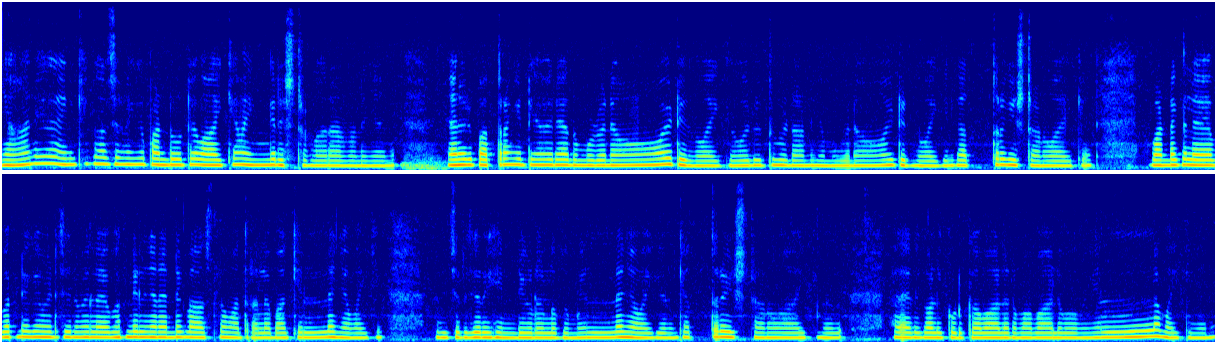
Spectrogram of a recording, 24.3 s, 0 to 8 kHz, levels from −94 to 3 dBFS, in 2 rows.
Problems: low volume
